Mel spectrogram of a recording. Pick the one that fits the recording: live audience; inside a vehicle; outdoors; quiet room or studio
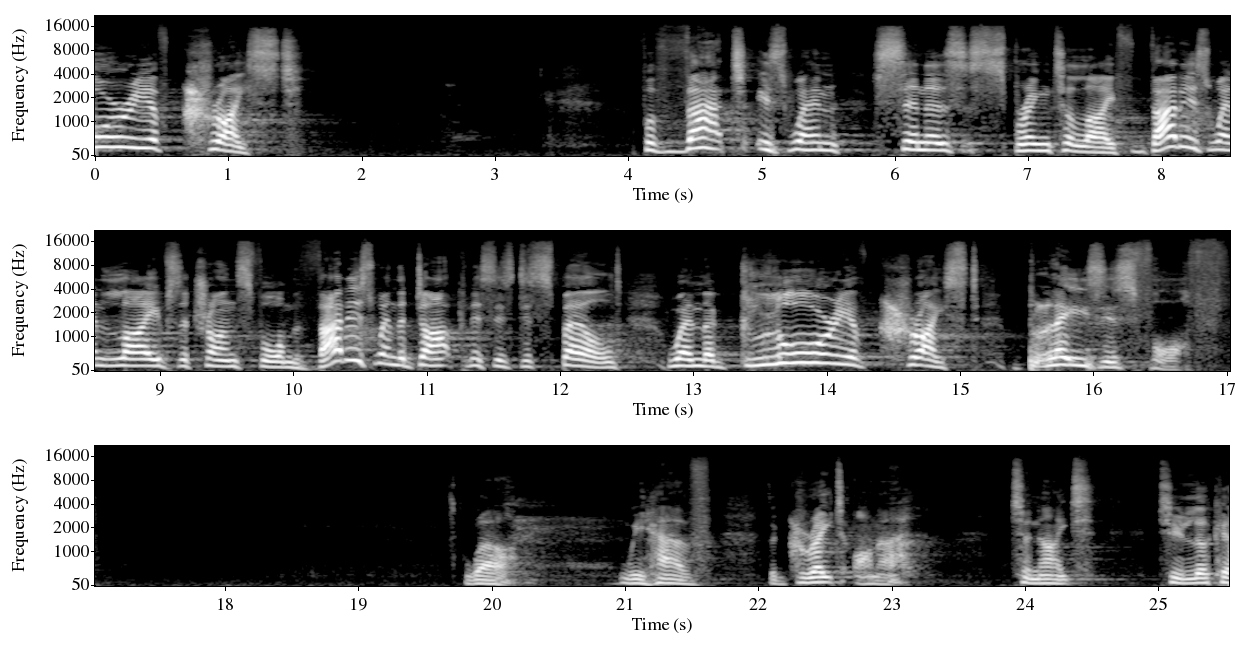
live audience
